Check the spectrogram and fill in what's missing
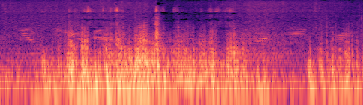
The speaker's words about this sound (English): Very loud winds are whipping through the town, right? There's moments where it dies down and then it comes back. Last week, if you watched videos of the California wildfires spreading, you could hear these gusts.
